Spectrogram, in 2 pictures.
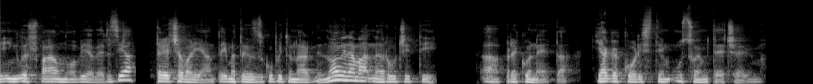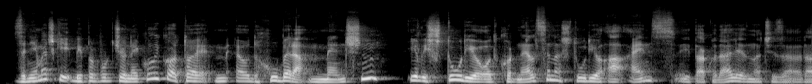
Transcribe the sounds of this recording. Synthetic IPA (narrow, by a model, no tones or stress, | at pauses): iŋɡlˠeʃfalˠno̞ʋijaʋe̞ɾzijat̪ɾe̞t͡ɕaʋaɾiant̪aimat̪easakuːpit̪iunaːɾod̪nimno̞ʋinamanaɾut͡ʃit̪i | pɾe̞ko̞ne̞t̪a̰ | jaːɡako̞ɾist̪imusʋo̞jimt̪et͡ʃajeʋima | zaɲe̞mat͡ʃkibipɾo̞p̬oɾuːt͡ʃio̞ne̞ko̞likoat̪o̞ːje̞̰od̪xubeɾa̰menʃn | iliʃt̪uːd̪io̞od̪kʰo̞ɾnelʲˠsenaʃt̪uːd̪io̞ʔaʔajnsit̪ako̞d̪aʎe̞zna̰ːt͡ʃiza̰ɾa̰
